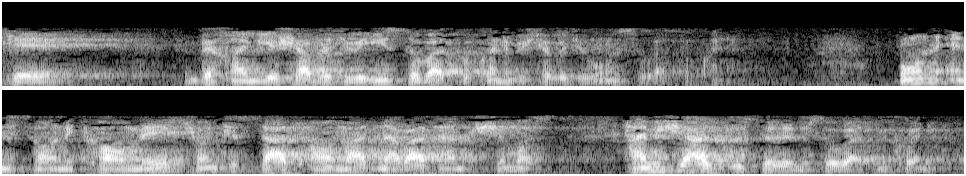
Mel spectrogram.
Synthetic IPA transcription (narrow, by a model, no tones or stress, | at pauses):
kʰe̞ | be̞xɒːjmjeʃæbrod͡ʒebeiːnsohbæt̪̚b̥o̞kʰonimjeʃæbɾod͡ʒebeʔṵnsohbæ̰t̪bo̞kʰo̞nḭm | unḛnsɒːnekʰɒːme̞lt͡ʃʰoncʰe̞sæd̪ɒːmæd̪nævæd̪hæmpʰiːʃemɒːst̪hæmiːʃeæzuːsd̪ɒd̪ɒɾiːmsohbæt̪ʰmiːkʰo̞̰nḭːm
